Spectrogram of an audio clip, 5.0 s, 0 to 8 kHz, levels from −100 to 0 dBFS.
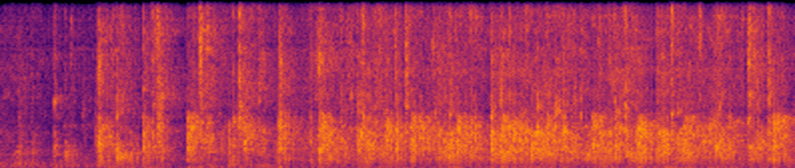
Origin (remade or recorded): remade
